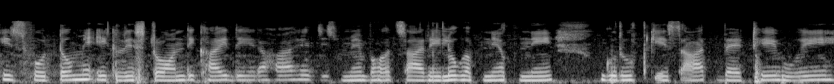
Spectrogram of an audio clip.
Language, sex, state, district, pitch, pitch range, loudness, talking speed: Hindi, female, Uttar Pradesh, Lucknow, 195 Hz, 190-205 Hz, -16 LUFS, 150 wpm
